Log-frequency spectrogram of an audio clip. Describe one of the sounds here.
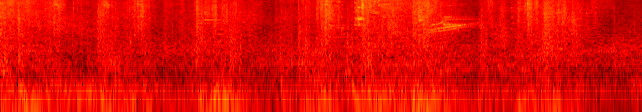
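Deep game booms rumble on and off.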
